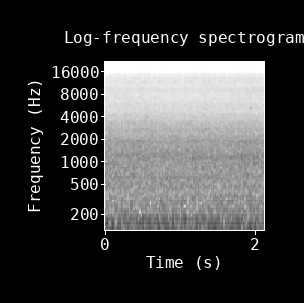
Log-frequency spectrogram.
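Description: Steady low rumble of an idling semi truck's diesel engine.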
